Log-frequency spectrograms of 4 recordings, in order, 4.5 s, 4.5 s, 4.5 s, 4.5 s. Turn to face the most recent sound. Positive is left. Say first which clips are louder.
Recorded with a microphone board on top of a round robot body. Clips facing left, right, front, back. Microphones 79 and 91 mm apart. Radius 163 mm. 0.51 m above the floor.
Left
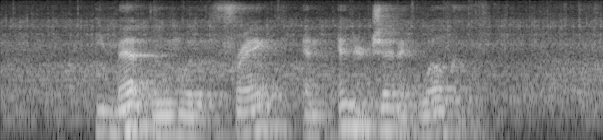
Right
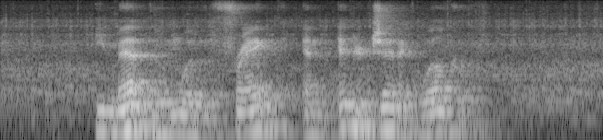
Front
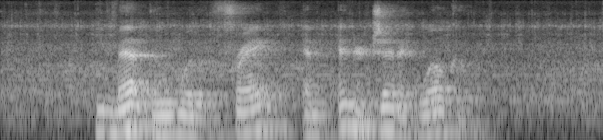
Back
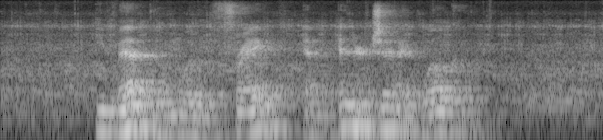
# left 1 dB, front 3 dB
turn(degrees=20)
